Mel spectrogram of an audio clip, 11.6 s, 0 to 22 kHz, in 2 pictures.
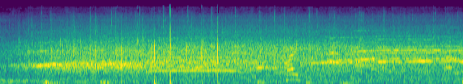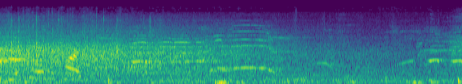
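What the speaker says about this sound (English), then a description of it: "Let's give our top 10 another round of applause." Crowd applause and cheering for the top 10 graduating students at the Stony Point 2018 graduation, a broad roar of clapping with whoops and a few sharp claps, tapering off as voices continue in the large venue.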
